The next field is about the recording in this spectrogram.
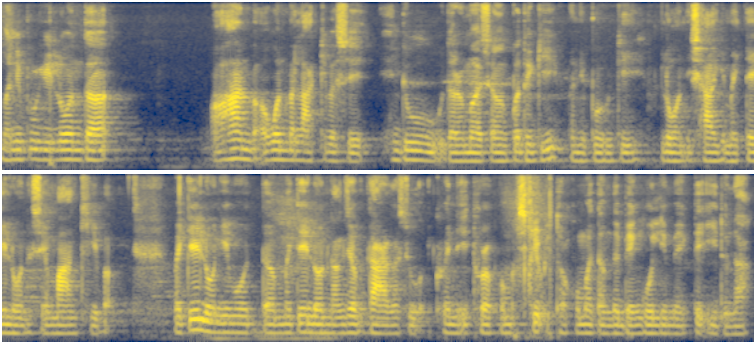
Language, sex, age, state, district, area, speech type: Manipuri, male, 18-30, Manipur, Thoubal, rural, spontaneous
